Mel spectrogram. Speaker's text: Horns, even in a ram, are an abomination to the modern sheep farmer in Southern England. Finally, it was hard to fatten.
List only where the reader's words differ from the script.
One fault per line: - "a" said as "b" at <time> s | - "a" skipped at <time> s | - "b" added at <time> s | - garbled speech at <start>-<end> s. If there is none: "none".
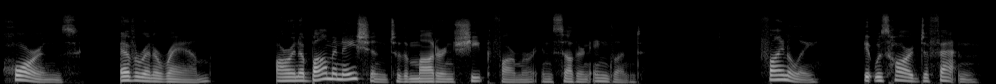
- "even" said as "ever" at 1.2 s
